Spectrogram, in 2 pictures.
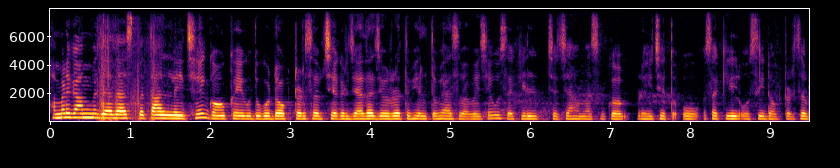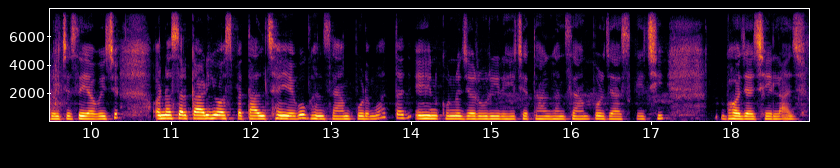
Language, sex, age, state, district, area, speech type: Maithili, female, 18-30, Bihar, Darbhanga, rural, spontaneous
